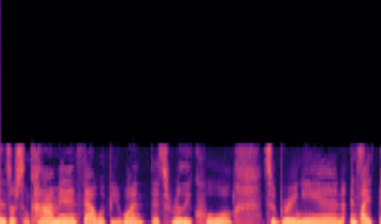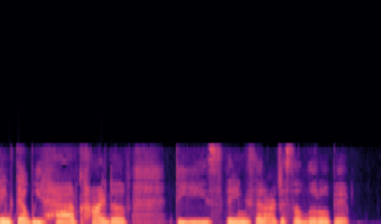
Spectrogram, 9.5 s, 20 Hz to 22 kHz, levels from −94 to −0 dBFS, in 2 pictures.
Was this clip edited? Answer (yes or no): yes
